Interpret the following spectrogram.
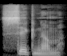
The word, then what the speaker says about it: sign: from the Latin word Signum which English writers had tapped for the word signal once again sign is the version that passed through French where it lost its G sound in the middle English borrowed the word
